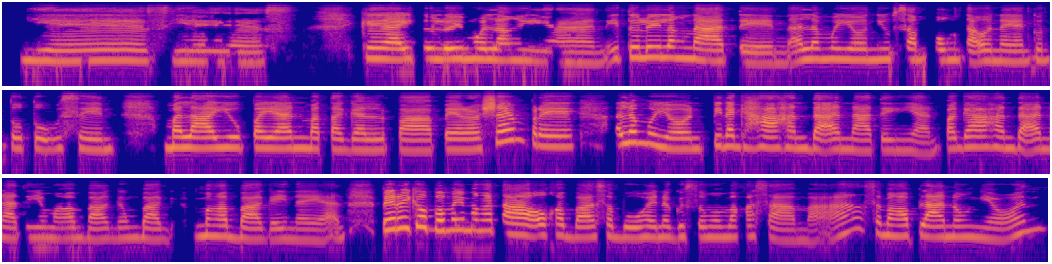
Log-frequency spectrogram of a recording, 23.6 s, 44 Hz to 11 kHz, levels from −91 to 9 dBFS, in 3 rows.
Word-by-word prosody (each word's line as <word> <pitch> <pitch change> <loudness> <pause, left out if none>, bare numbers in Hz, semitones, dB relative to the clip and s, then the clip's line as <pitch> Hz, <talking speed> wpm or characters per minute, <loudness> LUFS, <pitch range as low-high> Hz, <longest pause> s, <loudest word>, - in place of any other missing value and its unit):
Yes, 235 0 -3
yes. 215 -2 -7 0.5
Kaya 265 -2 +6
ituloy 265 0 +3
mo 265 - 0
lang 245 -1 +2
'yan, 205 -3 -4
ituloy 290 +3 +2
lang 290 -1 +1
natin. 210 -5 +2
Alam 255 +2 -1
mo - - -2
yun, 250 -1 -2
'yung 255 +1 -5
sampung 245 -1 -3
taon 225 0 0
na 225 -1 -2
'yan 220 - -4
kung 240 +2 -10
tutuusin, 230 -1 -5 0.3
malayo 250 0 +4
pa 250 -1 +1
'yan, 240 0 +2
matagal 220 -2 -3
pa, 205 -1 +1
pero 220 0 +1
siyempre, 290 - +4 0.3
alam 355 +4 +6
mo 310 - 0
yun, 230 -2 -1
pinaghahandaan 245 -5 +3
natin 210 0 -3
'yan. 180 -4 -6
Paghahandaan 245 -2 0
natin 215 +1 -4
'yung 215 0 -11
mga 210 +1 -3
bagang 205 +1 -6
baga 200 -2 -4 0.2
mga 240 0 -2
bagay 200 -2 -2
na 195 - -7
'yan. 190 -1 -7 0.3
Pero 375 +3 +9
ikaw 430 +1 +5
ba, 345 - +7
may 365 +1 +2
mga 350 -1 0
tao 265 -4 +6
ka 260 - -1
ba 225 -2 0
sa 245 +1 -6
buhay 220 +1 -4
na 230 - -4
gusto 225 -1 -9
mong 225 0 -8
makasama 190 +1 -5 0.2
sa 295 - -6
mga 250 -2 0
planong 230 -1 0
'yon? 215 +7 -8
235 Hz, 155 wpm, -22 LUFS, 220-255 Hz, 0.5 s, Pero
